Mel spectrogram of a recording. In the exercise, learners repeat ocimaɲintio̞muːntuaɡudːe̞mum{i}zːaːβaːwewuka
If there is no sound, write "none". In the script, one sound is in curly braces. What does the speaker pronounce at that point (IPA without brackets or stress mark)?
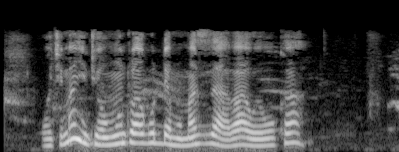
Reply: a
